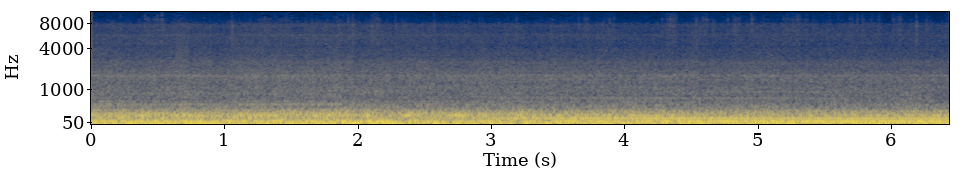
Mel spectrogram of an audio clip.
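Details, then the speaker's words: Opel Movano camper van at highway speed: steady low howl over heavy road rumble, starting around 80–100 km/h; swapping the front wheels and spare left to right changed nothing, so the tyres were ruled out. "Nic to nie zmieniło. Koło dalej wyje. Tak zaczyna wyjść od 80 do 100 na godzinę."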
